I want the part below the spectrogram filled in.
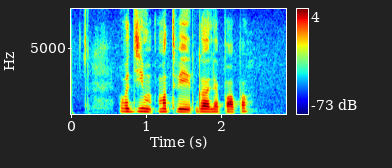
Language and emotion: Russian, neutral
